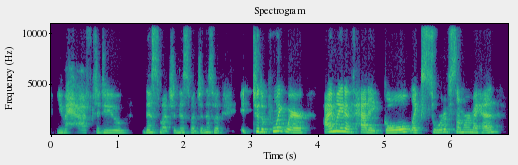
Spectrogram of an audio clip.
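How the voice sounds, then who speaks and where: A woman, a guest on a business interview, talking quickly and openly and filling her speech with "like". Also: medium pitch. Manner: rapid and animated, lots of "like" fillers. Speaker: guest, sales trainer and business owner. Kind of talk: candid conversational interview.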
